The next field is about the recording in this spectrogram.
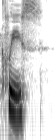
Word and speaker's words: Cleese: It's the Muppet Show with our special guest star, Mr. John Cleese! – So here he pronounces it like Cleese, like lease, as opposed to rhyming with cheese.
